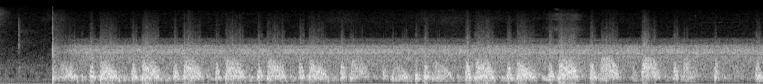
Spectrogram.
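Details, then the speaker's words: Normal fetal heartbeat on Doppler during an ultrasound at 12 weeks 3 days of pregnancy: rapid, regular whooshing at 147 beats per minute. "Frequência cardíaca 147 batimentos por minuto, muito bom."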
